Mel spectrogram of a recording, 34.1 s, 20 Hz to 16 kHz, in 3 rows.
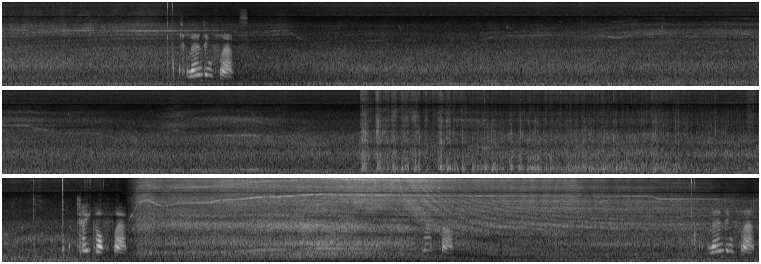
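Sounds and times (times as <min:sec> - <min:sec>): electric fan jet whine: 0:00.0 - 0:34.0
wheels rattling on runway: 0:16.6 - 0:23.7.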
